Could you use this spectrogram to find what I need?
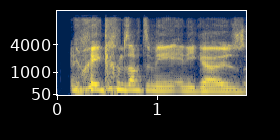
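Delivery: ordinary talk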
